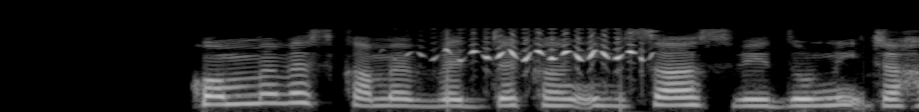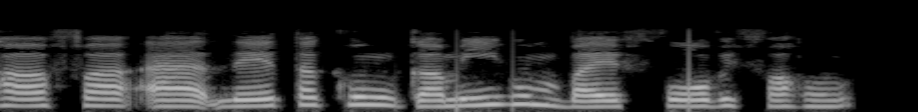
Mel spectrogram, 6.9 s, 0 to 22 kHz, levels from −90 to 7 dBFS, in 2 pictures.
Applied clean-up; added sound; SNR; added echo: none; Chirp, tweet; -1 dB; none.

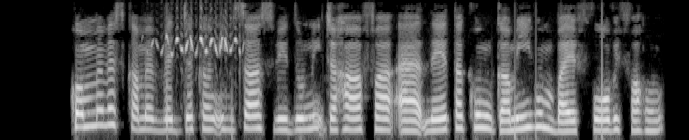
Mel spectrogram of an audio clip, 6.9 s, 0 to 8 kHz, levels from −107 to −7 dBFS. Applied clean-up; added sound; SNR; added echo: neural mask model RNNoise.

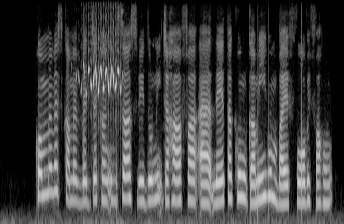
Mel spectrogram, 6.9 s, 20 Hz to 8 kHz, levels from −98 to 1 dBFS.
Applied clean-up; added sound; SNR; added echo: neural diffusion model UNIVERSE++.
